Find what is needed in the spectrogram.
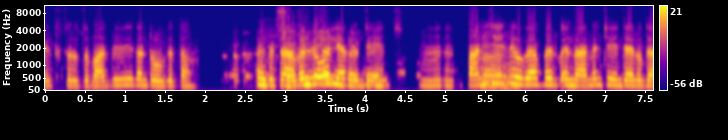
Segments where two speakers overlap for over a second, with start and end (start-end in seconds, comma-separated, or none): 2.8-4.2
